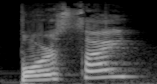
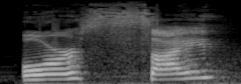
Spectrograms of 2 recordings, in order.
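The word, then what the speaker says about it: Forsythe: foresight that's how you pronounce it ah for scythe in the beginning matlab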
